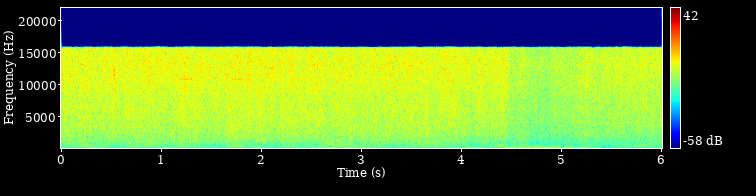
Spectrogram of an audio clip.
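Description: Heavy rain pouring onto wet paving and puddles: a loud, steady hiss of rain with a heavy low rumble beneath it.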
